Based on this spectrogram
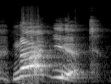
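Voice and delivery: high, loud shouted comeback; furious. Retold or imitated. Angry man answering the preacher who asks about trouble, furious. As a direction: fire it back at a shout. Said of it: "I was so furious".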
